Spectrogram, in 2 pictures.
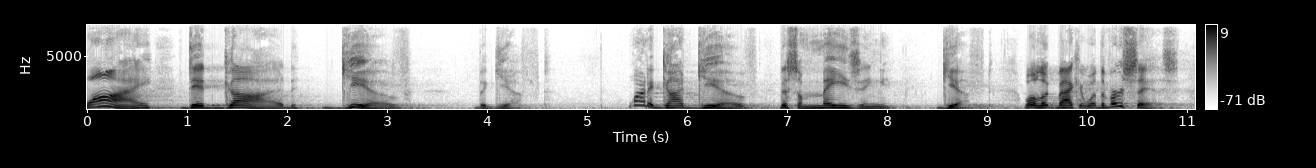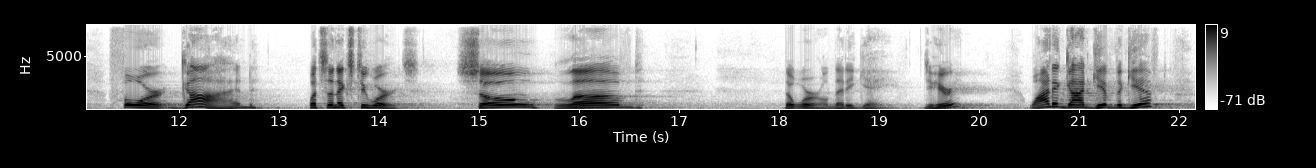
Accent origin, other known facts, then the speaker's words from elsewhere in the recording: Alabama, United States; I was born and raised in Alabama. And when you grow up in Alabama, you can't help but love the Alabama Crimson Tide.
